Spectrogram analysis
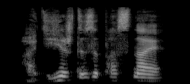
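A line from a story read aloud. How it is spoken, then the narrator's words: Whispered listing. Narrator (Russian): тоже шепотом перечислила я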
